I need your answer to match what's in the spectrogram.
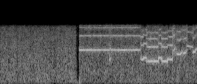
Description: SSTV (slow-scan television), PD 290.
